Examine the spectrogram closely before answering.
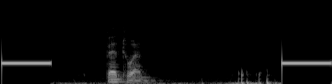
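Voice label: "bedwen", Welsh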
